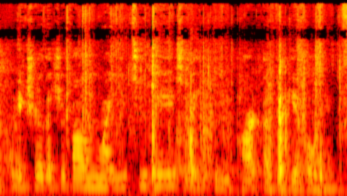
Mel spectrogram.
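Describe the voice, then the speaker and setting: Background noise is noticeable. The room echo can be heard as well. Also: woman. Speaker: tarot reader. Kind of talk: tarot reading for a collective audience. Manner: halting, stuttering.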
